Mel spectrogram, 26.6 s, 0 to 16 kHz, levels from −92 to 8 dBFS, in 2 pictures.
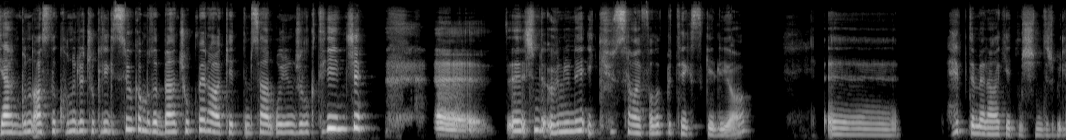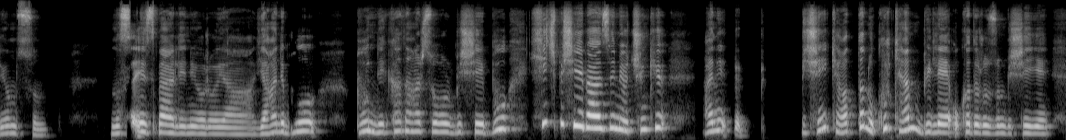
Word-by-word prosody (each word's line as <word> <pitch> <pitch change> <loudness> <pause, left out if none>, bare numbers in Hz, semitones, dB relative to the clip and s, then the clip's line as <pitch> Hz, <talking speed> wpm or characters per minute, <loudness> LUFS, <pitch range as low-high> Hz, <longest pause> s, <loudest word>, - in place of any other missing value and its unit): yani, 220 -1 +3
bunun 230 +2 -4
aslında 225 +2 -1
konuyla 250 +1 -5
çok 245 -1 -11
ilgisi 235 +1 0
yok 285 0 -2
ama 240 -4 -1
ben 230 0 +3
çok 245 +3 -9
merak 225 -5 0
ettim 210 -1 -8
sen 215 0 +1
oyunculuk 215 +2 -5
deyince. 315 +1 +6 0.8
Eee, - - +1 0.2
d 250 0 +1
şimdi 265 0 -2
önüne 235 +4 -2
200 225 +2 -9
sayfalık 205 0 -2
bir 215 0 -13
text 180 0 -8
geliyor. 75 +1 -4 1.0
Eee, 155 -3 -8 0.6
hep 240 +4 -12
de - - 0
merak 165 -3 -3
etmişimdir 150 -2 -11
biliyor 180 +4 -6
musun? 155 -7 -3 0.8
Nasıl 185 +1 +3
ezberleniyor 185 -5 +2
o 175 0 -4
ya? 170 -1 -5
Yani, 195 +4 -2
bu 240 +2 0 0.5
bu 235 -1 0
ne 215 0 -1
kadar 245 +1 -4
zor 225 -3 0
bir 220 - -6
şey? 220 0 0
Bu 300 +3 +2 0.2
hiçbir 460 -1 +1
şeye 395 -4 +8
benzemiyor. 315 -4 +7
Çünkü, 290 +6 0 0.4
hani, 250 +2 -2
b - - -2
b - - -24 0.7
bir - - -7
şeyi 265 - +2
kağıttan 225 +8 0
okurken 290 +1 +1
bile 215 -1 +2
o - - -3
kadar 210 -2 0
uzun 190 -1 -1
bir 185 - -8
şeyi, 185 -1 -1
220 Hz, 135 wpm, -22 LUFS, 190-250 Hz, 1.0 s, şeye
